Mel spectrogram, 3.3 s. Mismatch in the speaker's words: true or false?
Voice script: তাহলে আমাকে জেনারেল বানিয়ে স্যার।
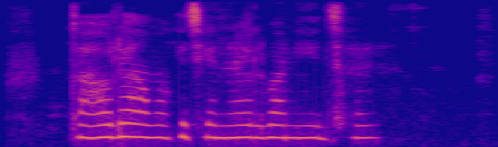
false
